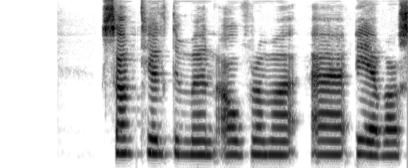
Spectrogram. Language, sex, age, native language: Icelandic, male, 12, Icelandic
